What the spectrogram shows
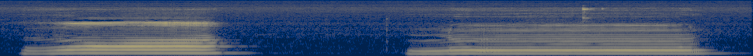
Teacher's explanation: رو حرف مستعلیہ لہذا سے ہم موٹا پڑھیں گے، رو کی آواز حلق سے ادا ہوگی۔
